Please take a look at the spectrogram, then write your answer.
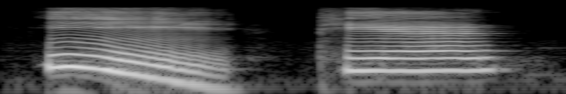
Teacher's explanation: Here, 天 is in the first tone. So, 一 changes to the fourth tone.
